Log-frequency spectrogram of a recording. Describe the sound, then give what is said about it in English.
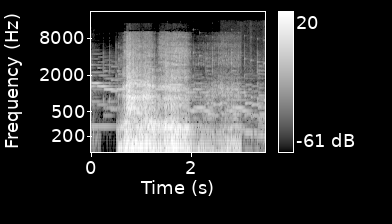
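A lion lying lazily on a log gives a single deep, loud roar that swells suddenly, holds for about a second and a half, then trails off into a lower, quieter growl before fading. “A lazy lion on a log.”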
